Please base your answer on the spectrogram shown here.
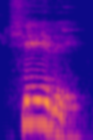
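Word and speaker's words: Schere: नाउ क्या बनेगा शेर ई को ए पढ़ते हैं जर्मन जुबान में ई को जब ये स्टूडेंट बड़ा गलत पढ़ते हैं इसलिए मैं बार-बार लिखता हूं ई को आपने ए पढ़ना है क्या पढ़ना है ए ई को आपने ए पढ़ना है तो क्या बनेगा शेर शेरे और आई को ई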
